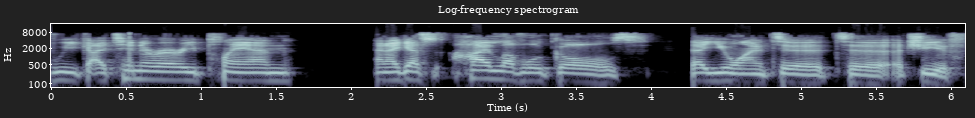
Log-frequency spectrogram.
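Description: At a moderate pace, a man with a Midwestern American accent talks at a medium pitch. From US Midwest. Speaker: business owner. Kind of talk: casual interview conversation.

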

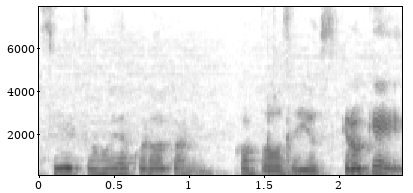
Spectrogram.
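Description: Using an ordinary speaking voice, a woman talks at a medium pitch with fairly even intonation. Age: 20s. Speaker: social development project leader. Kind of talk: casual chat.

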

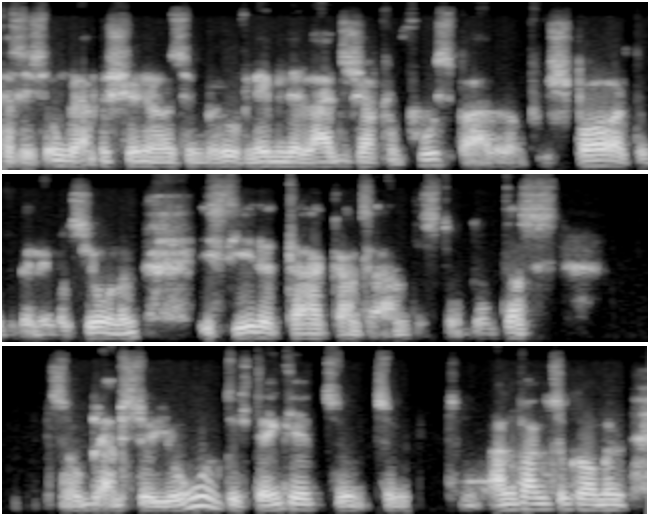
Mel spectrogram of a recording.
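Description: This man's voice comes through dry and close, free of echo, at an even, middling speed. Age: 60s. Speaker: football coach. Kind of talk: interview. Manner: halting.

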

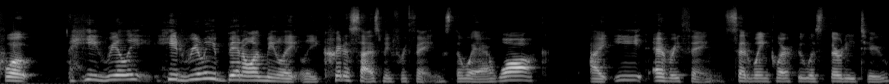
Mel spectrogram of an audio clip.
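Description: A woman speaks with lively intonation at a moderate pace. The recording is very clean, with a silent background. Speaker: true crime podcast host. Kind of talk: casual chat, retelling a case.

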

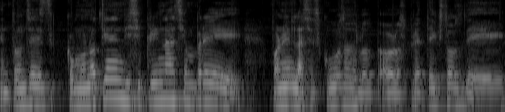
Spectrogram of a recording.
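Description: Here is an unremarkable speaking voice whose pitch varies in an ordinary way. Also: man. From Mexico, State of Mexico. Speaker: professional MMA fighter and gym owner. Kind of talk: interview.

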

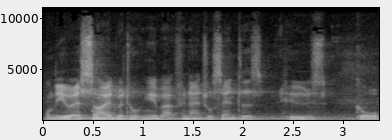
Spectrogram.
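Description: A man with fairly low pitch at a fairly quick pace. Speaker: investment banking association director.

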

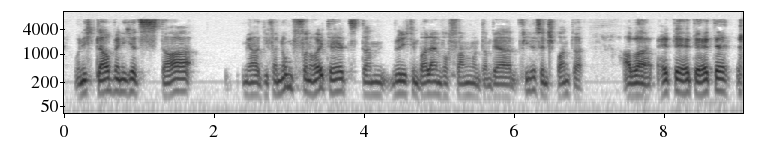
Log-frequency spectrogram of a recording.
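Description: With a fairly low pitch and a normal speaking voice, this man keeps a moderate pace and fairly even intonation. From Bavaria, Franconia. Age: 20s. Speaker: professional bodybuilder. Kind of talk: casual interview.

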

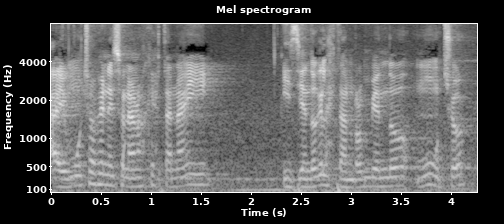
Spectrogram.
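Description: A man speaks fairly quickly in a high pitch with ordinary pitch variation. Noticeable background noise and audible room echo are present. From Venezuela. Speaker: podcast co-host. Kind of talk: casual chat.

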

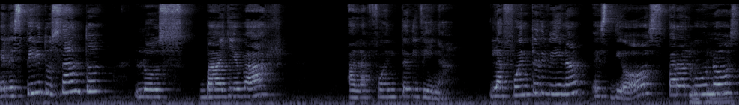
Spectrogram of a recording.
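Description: A high-pitched woman's voice with lively intonation, a very slow pace and audible room echo. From Mexico. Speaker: podcast host, spiritual teacher. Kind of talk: casual chat on spirituality.

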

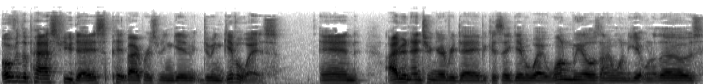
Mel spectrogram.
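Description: A man is speaking. He has an unremarkable speaking voice. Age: 20s. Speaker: college student. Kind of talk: casual chat.

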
